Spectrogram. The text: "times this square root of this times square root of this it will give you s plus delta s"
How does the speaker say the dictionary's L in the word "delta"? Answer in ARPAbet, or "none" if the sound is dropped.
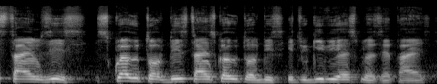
none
